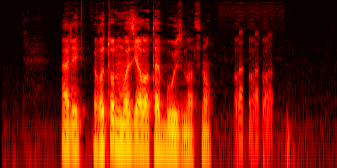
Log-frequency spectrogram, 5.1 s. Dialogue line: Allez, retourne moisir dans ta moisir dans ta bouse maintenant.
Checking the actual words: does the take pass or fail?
fail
